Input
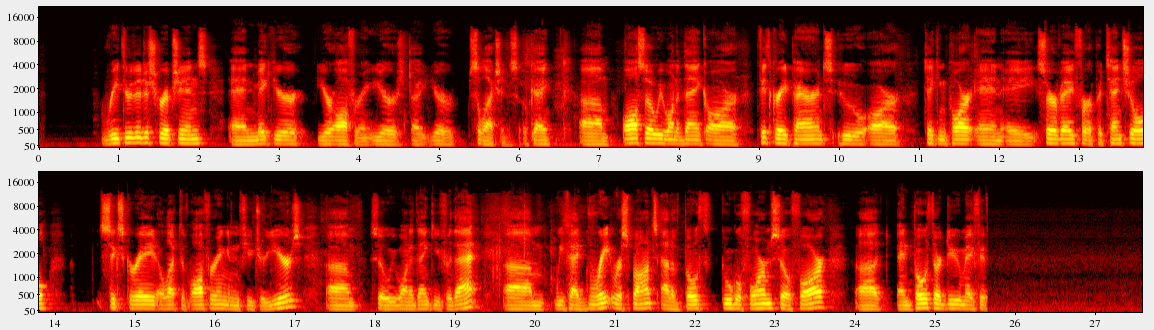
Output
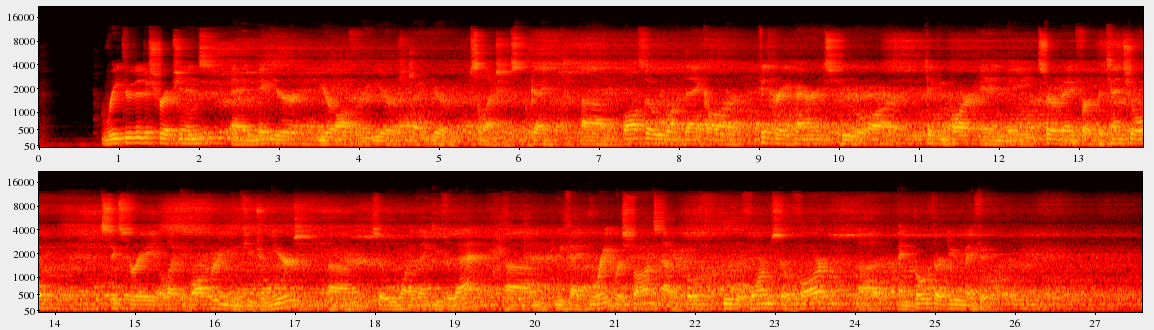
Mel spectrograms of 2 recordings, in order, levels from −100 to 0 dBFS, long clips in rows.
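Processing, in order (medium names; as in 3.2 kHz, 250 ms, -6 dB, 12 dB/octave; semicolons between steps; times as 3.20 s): spectral sustain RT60 0.63 s; compression 4:1, threshold -34 dBFS, peak gain reduction 14 dB; on a send: echo that smears into a reverb 935 ms, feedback 60%, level -4.5 dB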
